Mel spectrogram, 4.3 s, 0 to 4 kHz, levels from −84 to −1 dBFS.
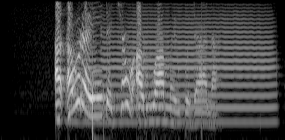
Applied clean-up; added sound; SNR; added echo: none; Trumpet; 12 dB; none.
